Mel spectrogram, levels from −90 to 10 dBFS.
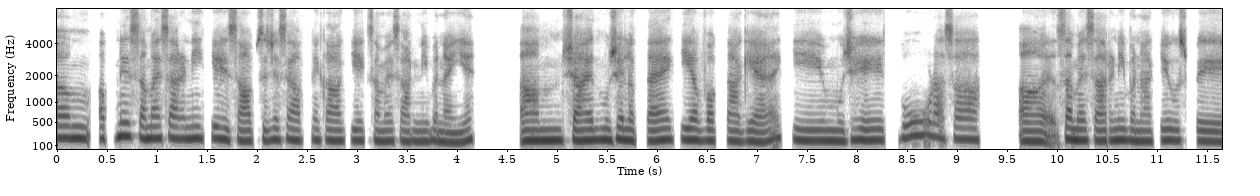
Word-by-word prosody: म 210 -1 +2
अपने 235 +4 0
समय-सारणी 210 -2 +1
के 210 - -1
हिसाब 180 -3 0
से 180 - -2
जैसे 190 +1 -2
आपने 185 +1 -3
कहा 180 -1 -1
कि 180 0 -4
एक 175 - -6
समय-सारणी 170 -1 -2
बनाई 155 -3 -1
है। 185 +4 -1 0.5
अम 180 +1 +4
शायद 180 0 +4
मुझे 190 +1 +5
लगता 180 -1 0
है 185 +2 +3
कि 190 0 -2
अब 185 -2 +2
वक़्त 175 0 -4
आ 170 - 0
गया 160 -1 0
है 190 +6 -1
कि 180 -5 -1
मुझे 180 +2 +1
थोड़ा-सा 215 -1 -3 0.5
अ, 165 -1 +1
समय-सारणी 180 -1 +2
बना 170 -2 0
के 180 +2 -3
उस 180 0 +2
पे 170 -1 -1
180 Hz, 175 wpm, -22 LUFS, 175-195 Hz, 0.5 s, मुझे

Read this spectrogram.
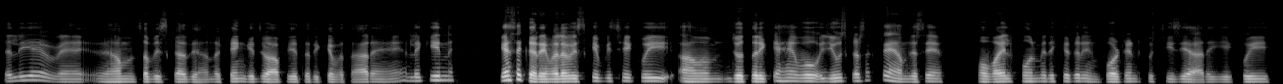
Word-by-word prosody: चलिए, 190 +5 -3
वह 125 -2 -7
हम 125 0 -1
सब 130 -1 0
इसका 125 0 -1
ध्यान 115 0 -8
रखेंगे 130 +1 -3
जो 125 0 +1
आप 115 +1 +1
ये 125 - +1
तरीके 120 -1 -6
बता 115 0 -5
रहे 125 -1 -7
हैं, 180 +7 -12
लेकिन 195 +4 0 0.5
कैसे 195 +4 +8
करें 130 - +7
मतलब 125 +2 +7
इसके 135 +4 0
पीछे 150 +2 -5
कोई 155 -1 0 0.2
आम 130 0 -1
जो 140 0 +6
तरीके 135 +2 +3
हैं, 155 -1 -1
वो 150 -1 +3
यूज़ 145 +3 0
कर 160 - +1
सकते 190 +4 -4
हैं 160 - +2
हम? 130 -1 -4
जैसे 125 +3 -2 0.4
मोबाइल 130 +1 +4
फ़ोन 140 -1 -2
में 140 0 -6
देखिए 140 +1 -4
अगर 150 +1 -2
इम्पोर्टेन्ट 130 0 -1
कुछ 135 - -11
चीज़ें 125 -1 -5
आ 115 - +1
रही 115 +1 -9
हैं, 120 -1 -8
कोई 130 0 -1
130 Hz, 205 wpm, -23 LUFS, 125-150 Hz, 0.5 s, कैसे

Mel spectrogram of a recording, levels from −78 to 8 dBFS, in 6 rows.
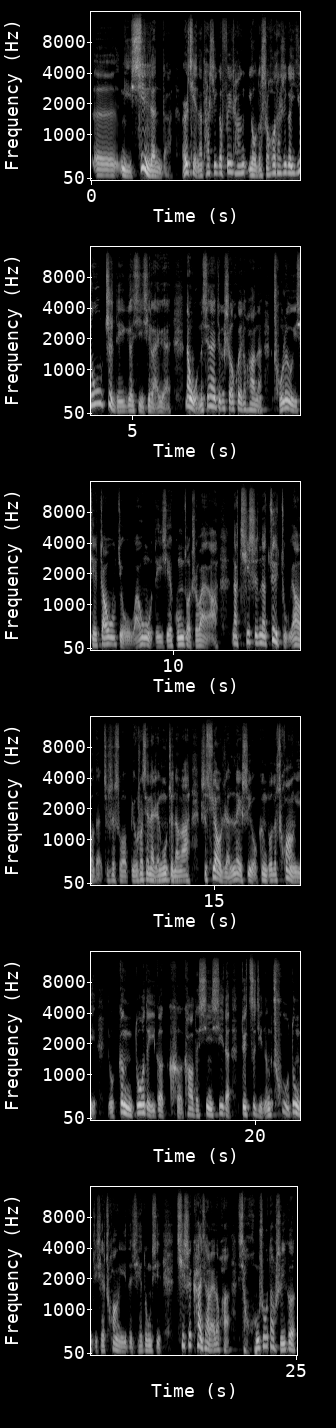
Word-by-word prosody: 呃， 120 -1 0 0.2
你 105 -6 +3
信 245 - +9
任 100 -6 +2
的， - - -19 0.2
而 - - +6
且 175 -8 +1
呢， 115 +2 -3
它 160 +6 -6
是 165 +1 -1
一 - - -3
个 165 0 0
非 185 +4 +1
常 165 0 -3
有 120 -3 +1
的 115 - -4
时 120 +3 -1
候 165 +7 -1
它 165 - -4
是 165 +2 -3
一 - - +3
个 165 -2 +4
优 230 +10 0
质 250 - +3
的 100 - -6
一 100 0 -2
个 115 -2 -1
信 105 -1 -5
息 - - -2
来 - - -4
源。 - - -8 0.3
那 - - +5
我 - - +7
们 120 - -4
现 200 +11 -2
在 195 - +6
这 - - -2
个 155 - -6
社 155 -2 0
会 150 -2 -1
的 135 - -6
话 125 0 -2
呢， 105 -4 -6 0.2
除 130 +5 -1
了 165 - +6
有 120 - +3
一 100 - -3
些 120 +1 +3
朝 140 +3 +1
九 - - -3
晚 75 - -6
五 140 - +1
的 95 - -9
一 100 - -4
些 115 +4 -2
工 135 +6 +3
作 - - -2
之 110 - -7
外 115 -1 -1
啊， - - -6 0.3
那 155 - 0
其 190 - -1
实 185 -3 +1
呢， 160 -3 +2
最 185 +6 +2
主 - - -9
要 120 -4 0
的 - - -12
就 115 - -9
是 115 - -6
说 105 -1 -5
比 110 - -9
如 110 - -4
说 130 - -1
现 125 0 0
在 120 - +2
人 105 +3 -2
工 130 0 +2
智 120 -1 -1
能 100 0 -1
啊， 110 0 0 0.2
是 130 - -5
需 130 - 0
要 - - +5
人 95 +4 -3
类 130 -3 +1
是 - - -1
有 - - -2
更 125 -4 -2
多 115 +2 -3
的 120 - -3
创 95 -4 0
意， 90 -3 -6 0.2
有 95 - -6
更 140 - +6
多 170 +1 +6
的 - - -1
一 110 - -3
个 - - -2
可 - - -5
靠 130 -1 -2
的 110 -2 -7
信 125 +2 +2
息 125 +6 -1
的， - - -2 0.2
对 140 - +3
自 145 +1 -3
己 105 -5 -7
能 125 - -2
触 195 - -4
动 165 -8 +3
这 100 - -13
些 110 +1 -5
创 125 -5 -3
意 95 0 -4
的 95 - -10
这 - - -10
些 105 0 -8
东 110 0 -3
西。 100 - -7 0.3
其 220 - +1
实 225 +1 +2
看 215 -4 +4
下 150 -3 -1
来 110 - -1
的 130 - -3
话， 125 - -6 0.2
小 - - -3
红 160 - -1
书 200 +4 -2
倒 190 -2 -3
是 130 - -1
一 - - 0
个 150 - -1
125 Hz, 320 characters per minute, -24 LUFS, 110-160 Hz, 0.3 s, 信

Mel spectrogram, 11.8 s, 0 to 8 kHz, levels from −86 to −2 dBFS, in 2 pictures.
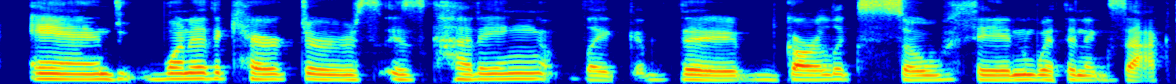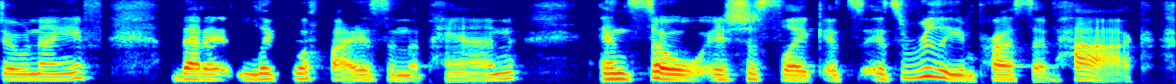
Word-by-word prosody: and 185 -2 +2
one 200 +2 0
of 205 0 +2
the 210 - -3
characters 185 -4 -1
is 175 -3 -2
cutting 190 +2 -2 0.2
like 155 -2 -7 0.2
the 160 -3 +1 0.2
garlic 170 +1 0
so 160 -1 +4
thin 170 -1 -1
with 165 0 -3
an 165 - -1
X-Acto 155 +4 -3
knife 190 +4 -2 0.3
that 185 0 +4
it 180 - 0
liquefies 185 -2 -1
in 165 - -4
the - - -4
pan, 175 +7 -5 0.4
and 195 -1 +4
so 175 0 +6
it's 175 0 0
just 185 -2 +5
like, 160 -1 +1
it's 165 0 -2
it's 185 +2 -1
a - - -4
really 265 -5 +4
impressive 165 0 -1
hack, - - -2
180 Hz, 170 wpm, -23 LUFS, 165-190 Hz, 0.4 s, so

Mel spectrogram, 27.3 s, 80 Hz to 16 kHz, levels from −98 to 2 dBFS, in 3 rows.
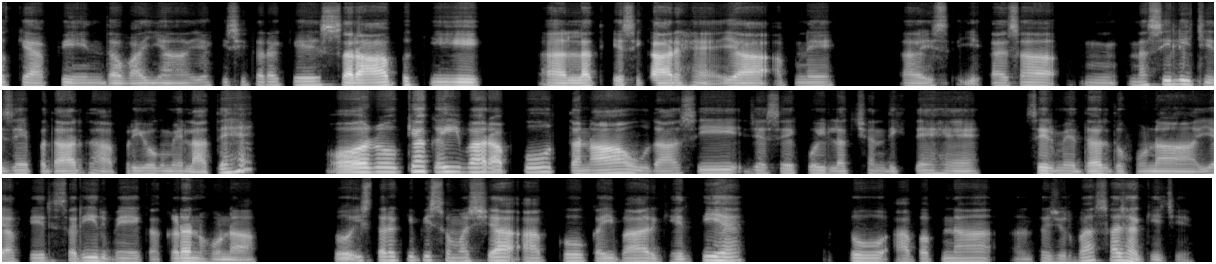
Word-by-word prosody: Caffeine, 120 -1 -4
दवाइयाँ 110 +1 -3
या 120 +1 -10
किसी 135 +2 -10
तरह 135 -2 -5
के 145 0 -1
शराब 125 -3 +8
की 135 -2 +2 0.5
अ, 115 -1 +4
लत 115 +2 +5
के - - -1
शिकार 115 -1 +6
हैं 115 0 -4
या 120 -1 +4
आपने 125 +1 -1 0.6
अ, 115 - -4
इसकी 120 +2 -9
ऐसा 125 +1 0 0.2
उम, 120 -2 -11 0.2
नशीली 165 +3 +2
चीज़ें, 125 -4 -6
पदार्थ 115 +2 -1
आप 110 -4 -6
प्रयोग 120 -1 -7
में 115 0 -6
लाते 105 +9 -2
हैं? 225 - +1 0.6
और 185 0 +7
क्या 215 0 +8
कई 195 +1 +3
बार 185 0 +7
आपको 185 +2 +1
तनाव, 130 +4 +4
उदासी 125 +4 -4
जैसे 120 - -7
कोई 130 - -5
लक्षण 115 +2 -10
दिखते 110 +1 -11
हैं? 115 -2 -6 0.4
सिर 125 -2 0
में 120 -2 -7
दर्द 115 +1 -1 0.2
होना 110 0 -3 0.3
या 120 +2 -3
फिर 135 +2 -9
शरीर 150 -2 -2
में 130 - -6
एक 125 - -10
अकड़न 130 +4 +2
होना, 105 -3 -3 0.6
तो 90 +1 -1
इस 160 0 -6
तरह 165 - 0
की 165 0 -9
भी 170 0 -6
समस्या 145 0 -1
आपको 140 +1 -3
कई 65 0 -4
बार 135 0 0
घेरती 120 +7 -1
है? 160 +1 +3 0.8
तो 130 -1 -2
आप 125 0 -7
अपना 130 +1 -6 0.3
अ, 115 - -17
तज़ुर्बा 125 +5 -6
साझा 160 -4 +2
कीजिए। 100 -3 -13
125 Hz, 150 wpm, -25 LUFS, 115-140 Hz, 0.8 s, शराब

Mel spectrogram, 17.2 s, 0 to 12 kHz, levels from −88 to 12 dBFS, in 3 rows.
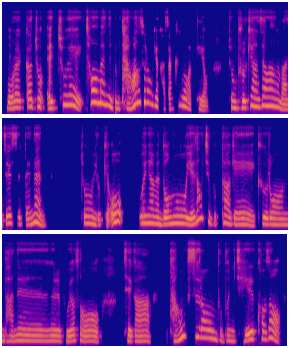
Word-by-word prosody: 뭐랄까 205 +4 0
좀 230 -2 0
애초에 265 +9 +2
처음에는 340 - +4
좀 185 -3 -3
당황스러운 335 - +2
게 255 - 0
가장 160 0 -8
큰 275 - -9
것 240 -2 +2
같아요. 460 - -6 0.4
좀 200 -3 -1
불쾌한 210 +5 +2
상황을 255 -4 +2
맞이했을 185 +6 -1
때는 205 +8 +1 0.7
좀 215 -2 -1
이렇게 165 -2 -5
어 260 +1 +4 0.4
왜냐하면 215 -3 +2
너무 205 +1 +4
예상치 260 - +3
못하게 180 - -2
그런 180 -3 +1
반응을 165 -1 -3
보여서 160 -1 -1 0.5
제가 160 -2 -2 0.4
당혹스러운 255 - +1
부분이 165 -2 -8
제일 195 +5 +4
커서 235 +1 -2
195 Hz, 270 characters per minute, -23 LUFS, 170-240 Hz, 0.7 s, 처음에는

